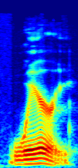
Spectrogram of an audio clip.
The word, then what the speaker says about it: wary: or bad for you wary pronunciation wey using the air sound like chair and hair air where where like where is my car or I wear clothes wear wary be wary of strangers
